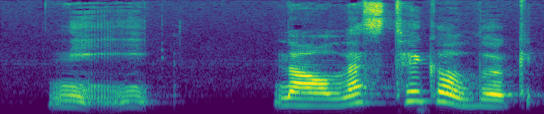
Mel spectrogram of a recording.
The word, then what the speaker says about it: 你: I in this case pronounced as E, like E, like C or me. So we say it together as 你, 你.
